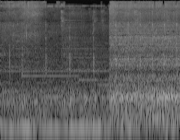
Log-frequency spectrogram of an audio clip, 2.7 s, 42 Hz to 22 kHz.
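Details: Lavaner 5kW diesel heater fitted in a static caravan, first start-up after priming the fuel: the fuel pump runs and a steady low drone builds and settles into an even hum as it fires; the heater runs properly.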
